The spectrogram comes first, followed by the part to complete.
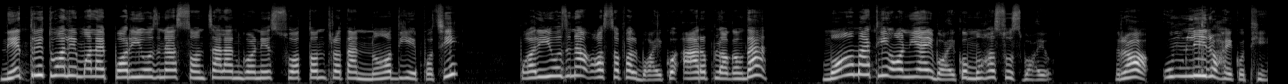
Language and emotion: Nepali, angry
